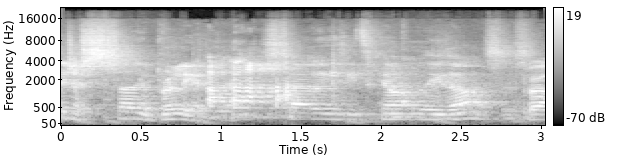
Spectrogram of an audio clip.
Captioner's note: laughing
